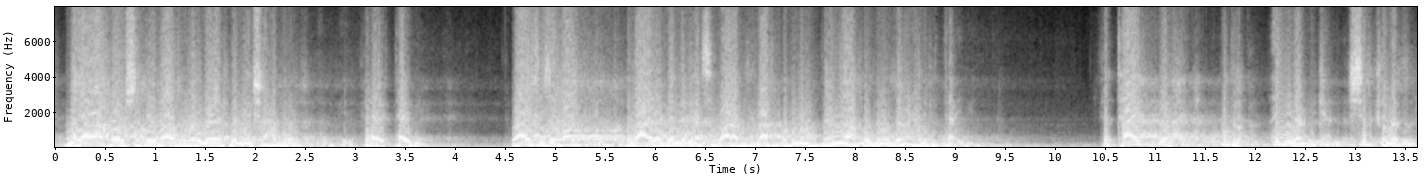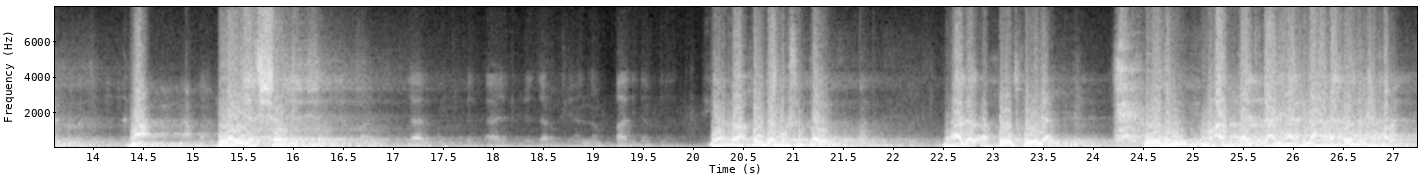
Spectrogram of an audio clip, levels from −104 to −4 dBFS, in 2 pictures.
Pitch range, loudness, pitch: 120-150 Hz, -4 LUFS, 135 Hz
